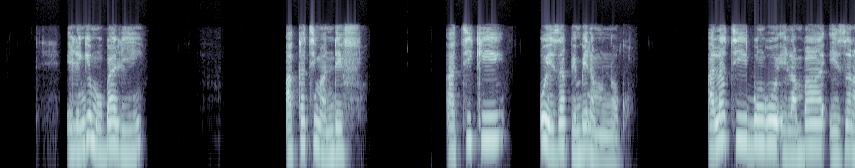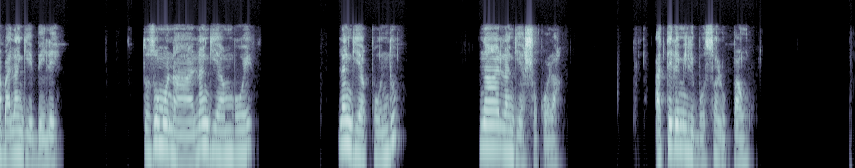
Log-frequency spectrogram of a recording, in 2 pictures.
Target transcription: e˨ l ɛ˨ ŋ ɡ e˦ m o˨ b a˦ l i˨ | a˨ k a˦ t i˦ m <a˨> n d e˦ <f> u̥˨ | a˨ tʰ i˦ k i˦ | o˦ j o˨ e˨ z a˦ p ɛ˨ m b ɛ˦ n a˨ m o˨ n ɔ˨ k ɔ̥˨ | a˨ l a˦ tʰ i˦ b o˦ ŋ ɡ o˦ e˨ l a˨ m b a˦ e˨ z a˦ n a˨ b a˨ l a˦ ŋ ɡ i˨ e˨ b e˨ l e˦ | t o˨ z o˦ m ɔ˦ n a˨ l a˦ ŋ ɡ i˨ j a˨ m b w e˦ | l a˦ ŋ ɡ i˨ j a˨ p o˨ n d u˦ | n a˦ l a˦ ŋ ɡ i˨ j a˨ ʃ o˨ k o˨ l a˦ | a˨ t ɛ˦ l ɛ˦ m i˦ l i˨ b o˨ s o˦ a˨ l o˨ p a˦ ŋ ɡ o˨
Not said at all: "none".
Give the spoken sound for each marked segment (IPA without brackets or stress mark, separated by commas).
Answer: a˨, f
